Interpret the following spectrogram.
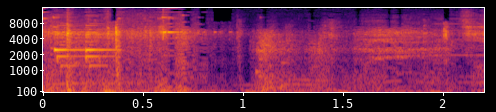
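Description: The end of a car collision heard from inside the car: a crash with metallic clinking and brief ringing that dies away over the first half second, followed by quieter rattling as loose items on the dashboard settle.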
